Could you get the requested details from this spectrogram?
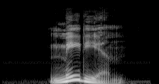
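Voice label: "medium", English, male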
